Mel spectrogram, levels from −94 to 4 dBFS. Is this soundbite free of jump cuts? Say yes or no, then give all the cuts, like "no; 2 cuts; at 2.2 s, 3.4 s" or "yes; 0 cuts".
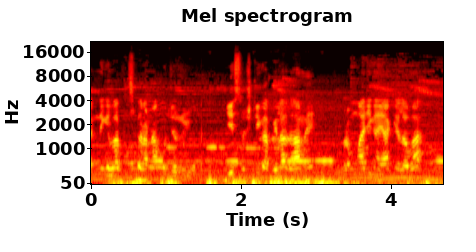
no; 1 cut; at 1.4 s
